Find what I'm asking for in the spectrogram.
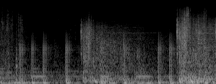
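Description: Rapid gunfire in the video game Splitgate sounds as a dense, close burst of repeated shots, loud and continuous over a couple of seconds with bursts of impact noise.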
